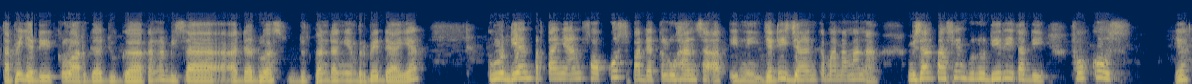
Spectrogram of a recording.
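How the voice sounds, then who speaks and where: A woman lecturing nursing students in a classroom, explaining calmly and acting out short nurse-patient dialogues. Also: mid-range voice, lo-fi sound.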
